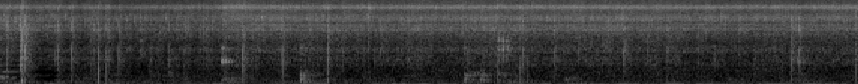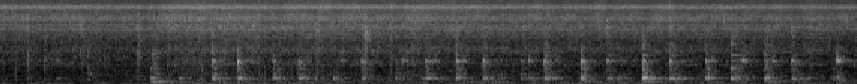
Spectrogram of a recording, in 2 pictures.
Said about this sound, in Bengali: এবার একটু পেঁয়াজ কুচনো দিয়ে দিচ্ছি বন্ধুরা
